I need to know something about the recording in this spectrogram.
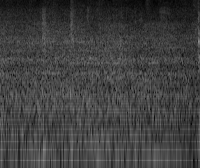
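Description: A city tram passing along a street with traffic: a steady running noise of wheels on rails and motor.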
